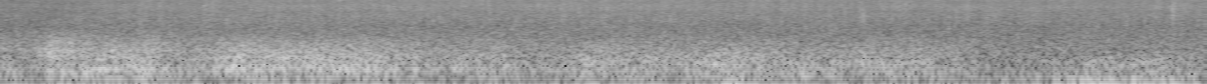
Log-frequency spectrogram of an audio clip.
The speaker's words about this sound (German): Nach dem Tunnel ging der Schnee wieder in Regen über. Als wir dann Richtung Nischützo kamen, zog erneut ein Gewitter auf.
